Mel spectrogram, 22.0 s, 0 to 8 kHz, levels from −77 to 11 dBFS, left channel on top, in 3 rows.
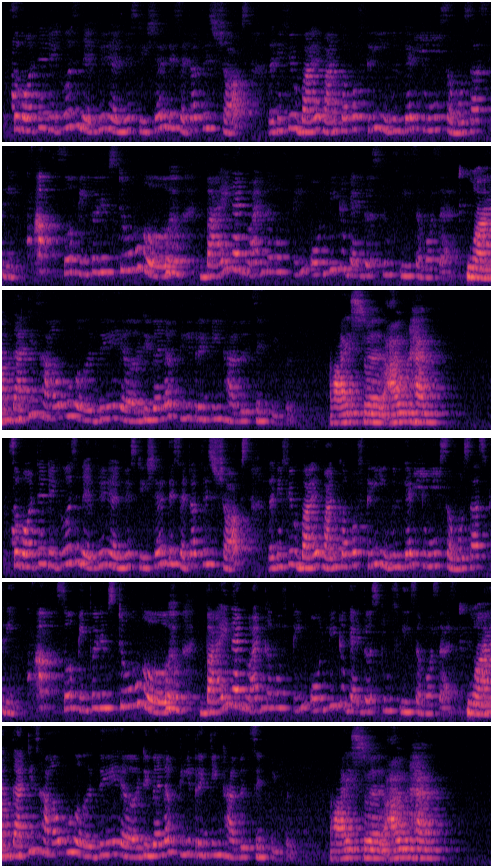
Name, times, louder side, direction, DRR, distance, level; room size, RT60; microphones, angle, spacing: voice 1, 0.2-3.6 4.0-7.5 8.3-14.0 14.5-18.8, right 3 dB, 55° right, 5 dB, 1.2 m, -29 dB
voice 2, 14.3-14.7 19.6-21.1, left 1 dB, 60° left, -1 dB, 2.7 m, -22 dB
8.5 x 7.0 x 6.6 m, 0.83 s
head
